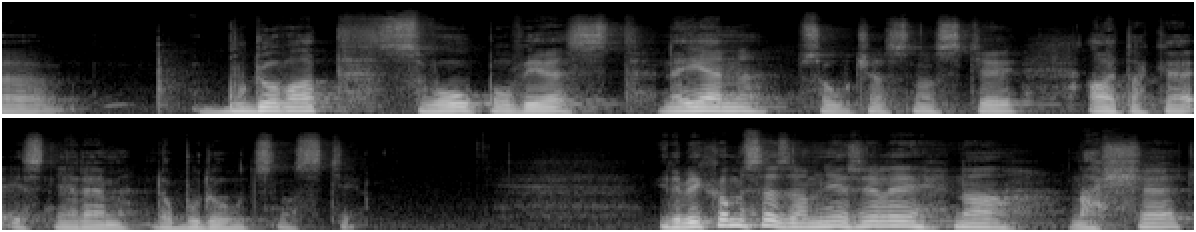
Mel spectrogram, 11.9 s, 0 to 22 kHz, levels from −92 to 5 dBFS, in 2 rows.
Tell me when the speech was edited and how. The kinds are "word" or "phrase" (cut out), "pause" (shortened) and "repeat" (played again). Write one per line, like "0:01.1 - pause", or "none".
none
